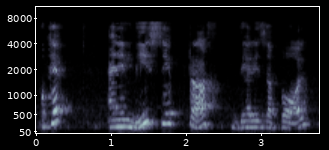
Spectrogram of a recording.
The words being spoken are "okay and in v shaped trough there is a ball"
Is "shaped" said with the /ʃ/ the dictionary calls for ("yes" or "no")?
no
